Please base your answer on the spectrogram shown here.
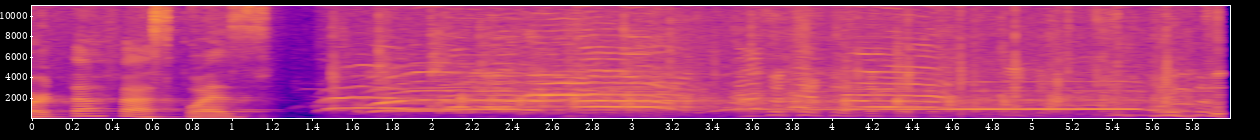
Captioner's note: cheering, applause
